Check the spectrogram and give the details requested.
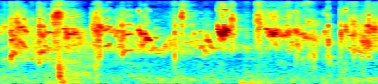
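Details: Harsh parakeet squawks from a colony, short raspy screeches in rapid clusters separated by brief gaps, several callers overlapping.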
